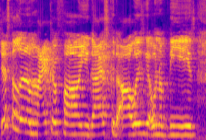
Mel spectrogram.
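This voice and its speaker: A woman speaks with audible room echo around her. Noticeable background noise runs underneath. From Jamaica. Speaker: content creator and small business owner. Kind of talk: tutorial. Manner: loud, projecting; casual, chatty. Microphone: built-in camera microphone.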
